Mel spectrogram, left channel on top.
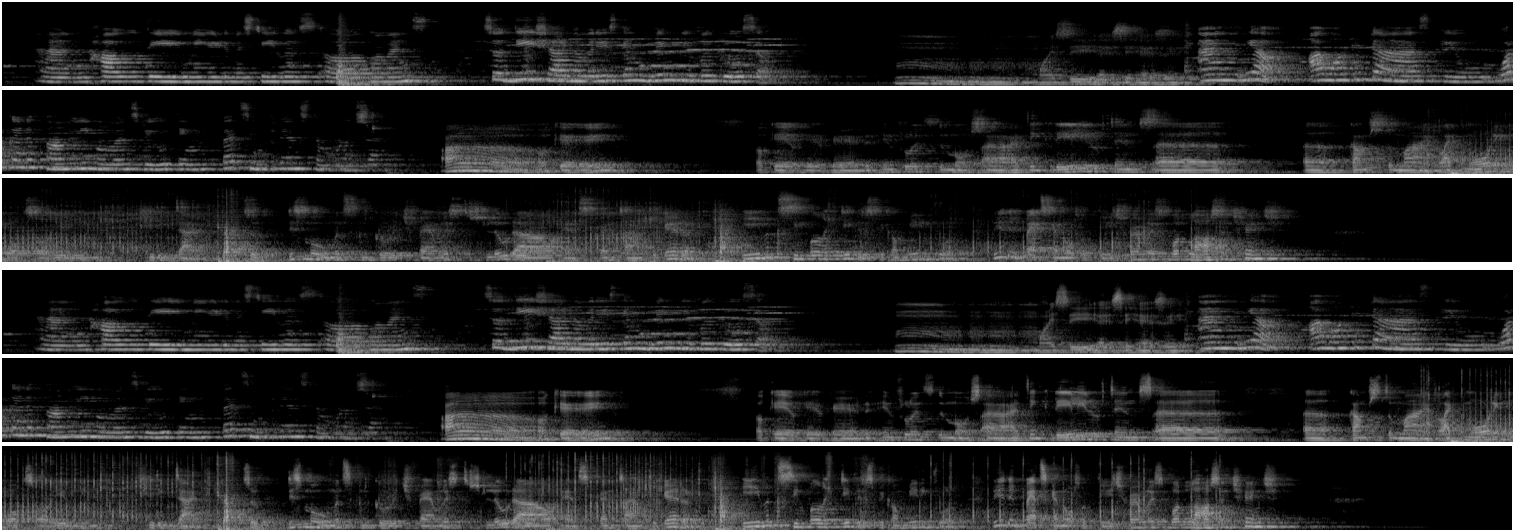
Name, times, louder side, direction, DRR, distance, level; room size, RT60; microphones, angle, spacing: voice 1, 0.0-4.3 4.8-7.8 11.8-19.0, equal, 20° left, 5 dB, 2.6 m, -32 dB
voice 2, 8.9-11.9 19.5-21.2 22.2-27.9 28.1-31.3 31.5-37.3 37.6-43.0 43.6-43.7, right 2 dB, 50° right, 6 dB, 2.1 m, -34 dB
sound 1, 29.0-33.0 33.5-34.2 34.5-38.2 38.5-42.5, right 3 dB, 75° right, 2.4 m, -38 dB
19.5 x 16.0 x 9.8 m, 1.4 s
head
